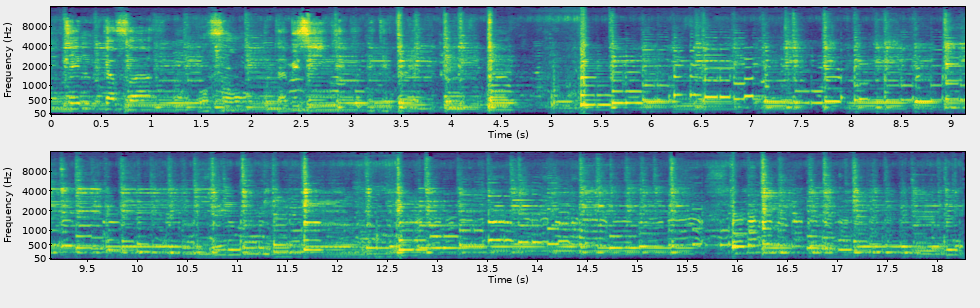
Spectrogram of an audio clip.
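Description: Duet of an acoustic guitar and an archtop electric guitar playing an instrumental passage, with steady strummed chords under picked melody notes.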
